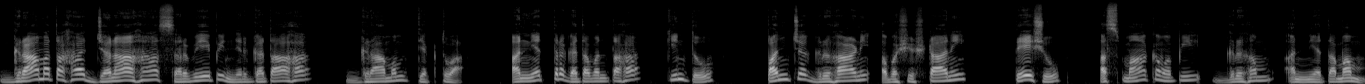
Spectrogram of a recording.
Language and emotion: Sanskrit, neutral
